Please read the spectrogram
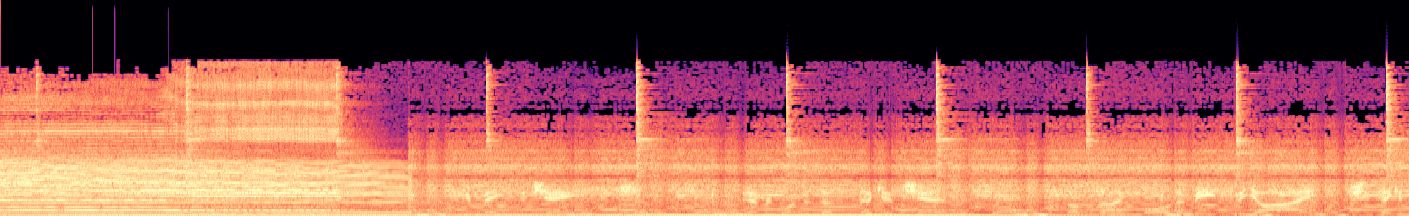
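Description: Heavy metal track with distorted electric guitars and bass holding sustained chords. About four seconds in, the full sound thins to guitar lines that bend up and down over faint regular ticks, and the low bass drops out near the end.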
